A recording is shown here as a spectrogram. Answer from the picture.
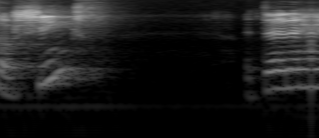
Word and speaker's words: Shinx: And you've got the Luxio and the Sphinx that, I think it's called Sphinx or Shinx. I don't know how to pronounce it, but I think it's Shinx. He's had the Shinx, and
